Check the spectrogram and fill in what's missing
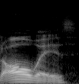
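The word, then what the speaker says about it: Alvvays: And you do pronounce it Always. They spell it with two V's instead of W. So like it looks kind of like a W. You know, it's got the two V's next to each other.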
